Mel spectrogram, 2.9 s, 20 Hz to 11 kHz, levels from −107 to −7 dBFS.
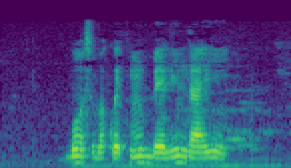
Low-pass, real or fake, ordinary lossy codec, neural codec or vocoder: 7.2 kHz; real; AAC, 48 kbps; none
